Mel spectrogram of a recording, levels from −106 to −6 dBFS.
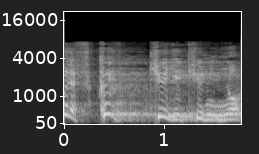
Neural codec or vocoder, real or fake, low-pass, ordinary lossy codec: codec, 16 kHz, 16 kbps, FreqCodec, smaller model; fake; 7.2 kHz; none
